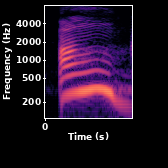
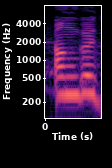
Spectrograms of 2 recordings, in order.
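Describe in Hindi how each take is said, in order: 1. 'ang' ध्वनि पूरी और लंबी बोली जाती है। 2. 'ang' ध्वनि बहुत छोटी बोली जाती है। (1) "अंग नहीं" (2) "अंग बहुत छोटी सी साउंड है, अंग जैसी"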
